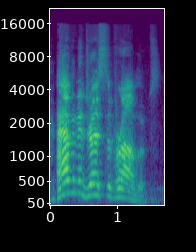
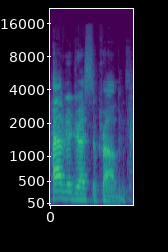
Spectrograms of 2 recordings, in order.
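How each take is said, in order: First: Mocking loud. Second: Mocking quiet. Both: Mocking refrain, two takes.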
